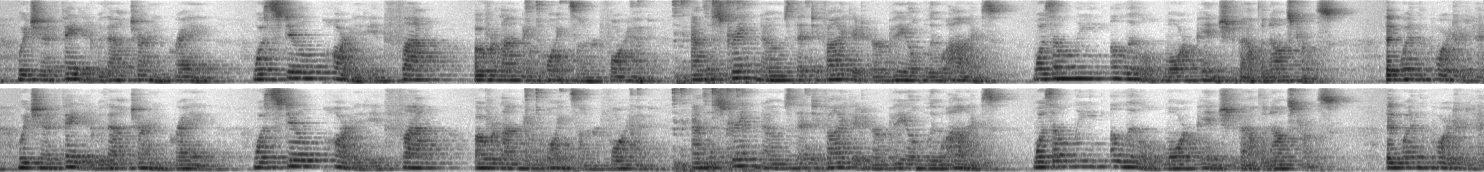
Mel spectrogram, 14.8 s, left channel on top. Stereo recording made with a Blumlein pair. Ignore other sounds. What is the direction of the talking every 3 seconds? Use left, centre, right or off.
left, left, left, centre, left.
